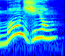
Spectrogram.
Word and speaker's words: mangions: mangeaient elle mangeait nous mangions ici avec nous mangions on n'a pas mis le pourquoi très bien parce qu'il ya le i s'il ya la voyelle ni après le g donc on va prononcer jo nous mangions avec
